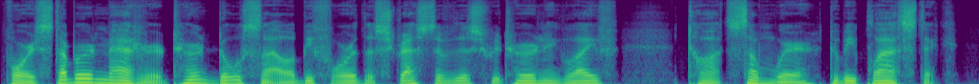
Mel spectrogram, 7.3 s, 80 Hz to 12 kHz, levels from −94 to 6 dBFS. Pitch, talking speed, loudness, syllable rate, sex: 105 Hz, 140 wpm, -19 LUFS, 4.5 syllables/s, male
